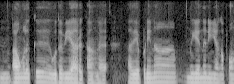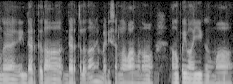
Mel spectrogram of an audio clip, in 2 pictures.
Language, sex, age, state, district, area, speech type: Tamil, male, 45-60, Tamil Nadu, Ariyalur, rural, spontaneous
